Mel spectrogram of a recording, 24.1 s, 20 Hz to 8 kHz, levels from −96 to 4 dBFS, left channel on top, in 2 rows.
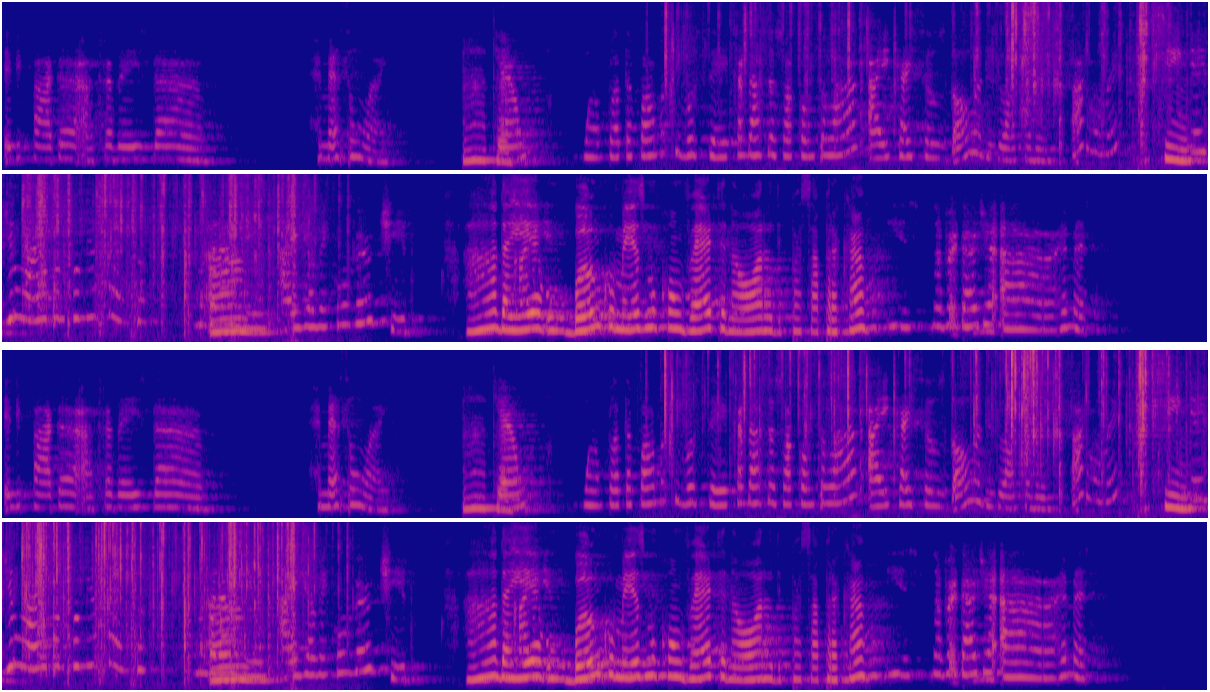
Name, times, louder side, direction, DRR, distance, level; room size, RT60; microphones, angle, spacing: voice 1, 0.0-2.1 3.1-3.9 4.9-5.3 5.8-11.2 11.9-13.5 14.0-16.3 17.2-17.5 20.9-22.9, right 2 dB, 25° right, 6 dB, 1.3 m, -53 dB
voice 2, 4.6-5.1 11.5-11.9 14.1-14.7 16.7-20.7, equal, 10° left, 6 dB, 1.8 m, -44 dB
sound 1, 6.4-8.7 8.9-9.1 9.5-15.6, right 6 dB, 50° right, 2.1 m, -47 dB
25.5 x 22.5 x 6.5 m, 0.75 s
head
